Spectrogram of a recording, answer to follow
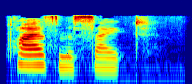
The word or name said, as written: plasmocyte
